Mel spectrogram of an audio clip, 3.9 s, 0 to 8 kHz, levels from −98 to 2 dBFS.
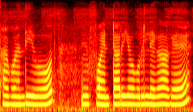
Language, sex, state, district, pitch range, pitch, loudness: Chakma, female, Tripura, Unakoti, 215-220 Hz, 220 Hz, -17 LUFS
